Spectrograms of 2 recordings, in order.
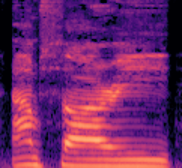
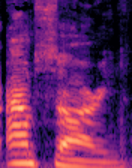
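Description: First: Slow, insincere "I'm sorry"; slow mock apology. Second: Said in the usual way. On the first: Shown as a demonstration. Apologizing to chat for mocking a dude, slowly and insincerely. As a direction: draw out "I'm sorry" slowly, not meaning it. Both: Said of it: "Not sorry".

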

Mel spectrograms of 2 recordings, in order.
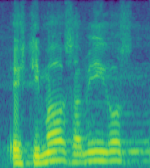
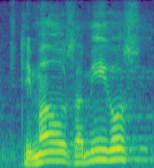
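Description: First: Said in the usual way. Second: Speaking with a smile; smiling. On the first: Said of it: "se ponían serios". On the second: Shown as a demonstration. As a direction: smile through the words. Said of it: "hoy sonríe".

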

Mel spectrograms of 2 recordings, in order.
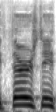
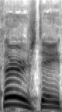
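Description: First: Thursday repeated higher and rising; emphatic. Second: Thursday punched loud and falling; emphatic. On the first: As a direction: say Thursday again, pitched up. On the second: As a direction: hammer the word Thursday home. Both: Shown as a demonstration. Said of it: "I'm gonna keep saying this".

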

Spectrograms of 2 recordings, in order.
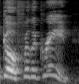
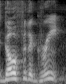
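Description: First: High-pitched, exasperated repeat of the order; incredulous echo. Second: Brisk, louder order at normal pitch; caddy's instruction. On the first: Golfer questioning his caddy's advice, incredulous. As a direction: throw the words back in disbelief. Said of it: "What do you mean". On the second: Caddy handing over a seven iron, confidently instructing. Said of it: "hands me my seven iron and says". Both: Retold or imitated.

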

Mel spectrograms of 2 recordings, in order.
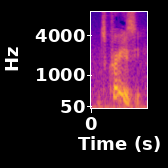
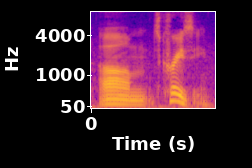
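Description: First: It's crazy jumps up into a high squeak; squeaky high. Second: Said in the usual way. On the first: Real, not acted. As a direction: squeak out crazy in a much higher voice. Repeats phrase, second time squeaked.

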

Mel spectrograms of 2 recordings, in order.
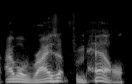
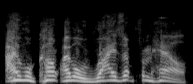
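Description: First: Understated stern German father, usual pitch; mildly retold yelling. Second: High, louder mock threat; stuffy German father. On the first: German father threatening his son, mildly retold yelling. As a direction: lightly voice a threatening father, without shouting. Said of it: "yelling at his, like, fifteen-year-old son". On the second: Stuffy German father threatening his son, raised mock yell. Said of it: "this stuffy German dude".

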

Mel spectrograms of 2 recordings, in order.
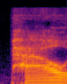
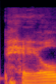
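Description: First: "pal" with a short flat a as in cat; pronunciation contrast. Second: "pale" with a long ay vowel; pronunciation contrast. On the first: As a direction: say "pal" with the short vowel, set against "pale". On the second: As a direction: say "pale" with ay, set against "pal". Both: Shown as a demonstration. Speaker showing two words that get merged, contrasted pronunciation. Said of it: "pronouncing, like, pal and pale".

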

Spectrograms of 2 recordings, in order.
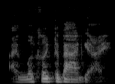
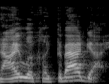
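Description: First: Much softer, resigned repeat; quiet resignation. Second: Louder, emphatic complaint; loud frustration. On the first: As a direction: let it sink to a low volume. Same line repeated, dropping away. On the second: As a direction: push it out, exasperated. Frustrated repeat, first take forceful. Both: Retold or imitated.

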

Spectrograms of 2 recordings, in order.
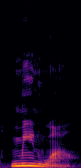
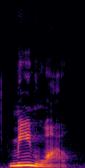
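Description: Both takes have the same delivery.

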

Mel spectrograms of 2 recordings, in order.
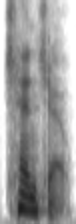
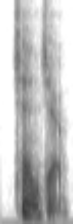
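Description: First: Chencho said as chen-cho, ch sound; Chencho pronounced. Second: Chencho said as shen-cho, much softer; quiet Chencho. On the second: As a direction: murmur Chencho with a soft sh. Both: Shown as a demonstration. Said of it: "his name was Chencho".

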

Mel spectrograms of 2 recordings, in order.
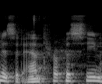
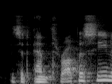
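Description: First: Anthropocene with a reduced second syllable, stressed on AN; first-syllable stress. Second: Anthropocene with a full "THROP", stressed on the second syllable. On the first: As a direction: say Anthropocene as AN-thruh-puh-seen. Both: Shown as a demonstration. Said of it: "how does one pronounce it exactly".

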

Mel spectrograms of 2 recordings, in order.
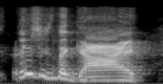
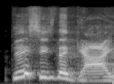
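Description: First: Slow, loud, emphatic declaration; excited praise. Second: Higher, loud excited cry; excited praise. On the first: Host hyping up Derek Lewis, slow and loud. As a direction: spell it out, each word landing loud. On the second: Host hyping up Derek Lewis, higher and loud. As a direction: lift it up in delight. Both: Retold or imitated. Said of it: "I'm like".

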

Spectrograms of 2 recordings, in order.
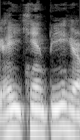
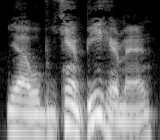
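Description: First: Barked warning, louder and higher; mock guard shout. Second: Said in the usual way. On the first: Old security guard shouting at the limping speaker, mock yell. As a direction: play the old guard yelling him off.

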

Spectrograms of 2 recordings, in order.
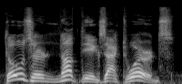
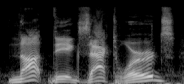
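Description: First: High, fussy Mr Wopsle voice; pompous Wopsle. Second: Slow, bitter repeat. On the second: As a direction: throw it back bitterly. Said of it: "repeated the gentleman bitterly". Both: A narrator's reading.

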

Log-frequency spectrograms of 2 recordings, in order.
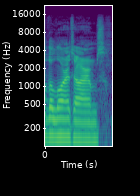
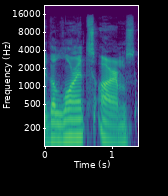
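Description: First: Said in the usual way. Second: Said clearly. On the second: Shown as a demonstration. Correcting himself for the listener, slow and clear. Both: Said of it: "sorry, I said that a little unclearly".

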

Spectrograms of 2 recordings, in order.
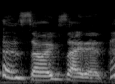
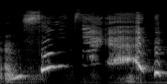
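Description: First: Giggling through the words; laughing. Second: High, squealing burst of joy; excited squeal. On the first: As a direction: laugh while you say it. Repeats it laughing. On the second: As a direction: shriek it with delight. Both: Real, not acted.

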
